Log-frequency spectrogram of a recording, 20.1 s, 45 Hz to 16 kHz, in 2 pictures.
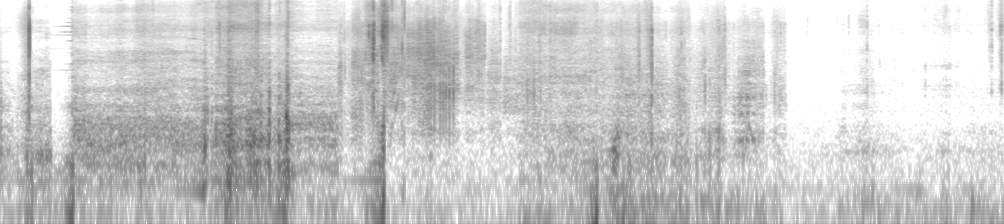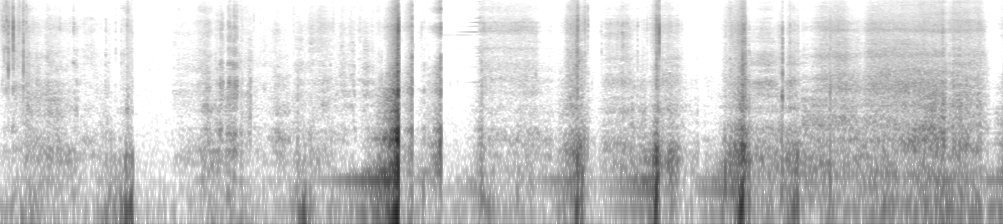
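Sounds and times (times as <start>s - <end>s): packaging rustling and crinkling: 3.4s - 7.9s.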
